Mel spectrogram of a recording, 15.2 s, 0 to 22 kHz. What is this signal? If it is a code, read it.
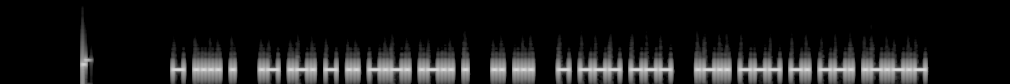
Morse code, heard as a keyed tone, about 22 wpm, 700 Hz. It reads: THE ARTICLE IS TOO LONG.
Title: Sentences from Top 1000 Words - Review Part 5 - 22wpm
